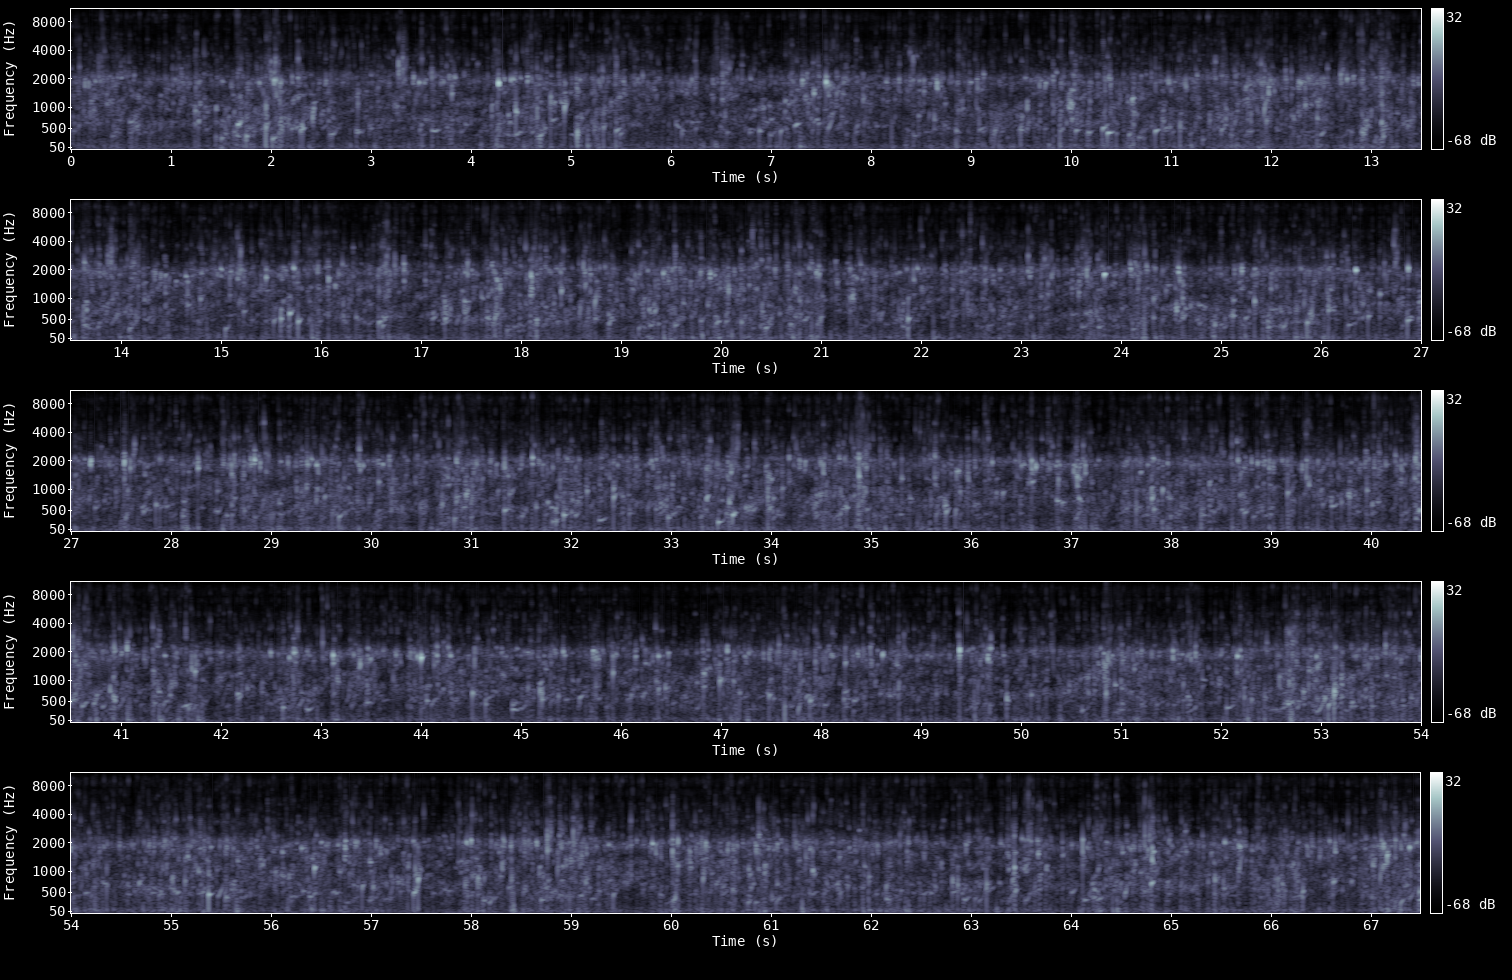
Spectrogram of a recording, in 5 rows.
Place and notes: {"title": "River Urslau, Hinterthal, Austria - River Urslau (hydrophone recording)", "date": "2015-07-21 14:00:00", "description": "Stereo hydrophones in the lovely clear, cold, shallow River Urslau. The very next day this was a muddy torrent after storms in the mountains. Recorded with JrF hydrophones and Tascam DR-680mkII recorder.", "latitude": "47.41", "longitude": "12.97", "altitude": "998", "timezone": "Europe/Vienna"}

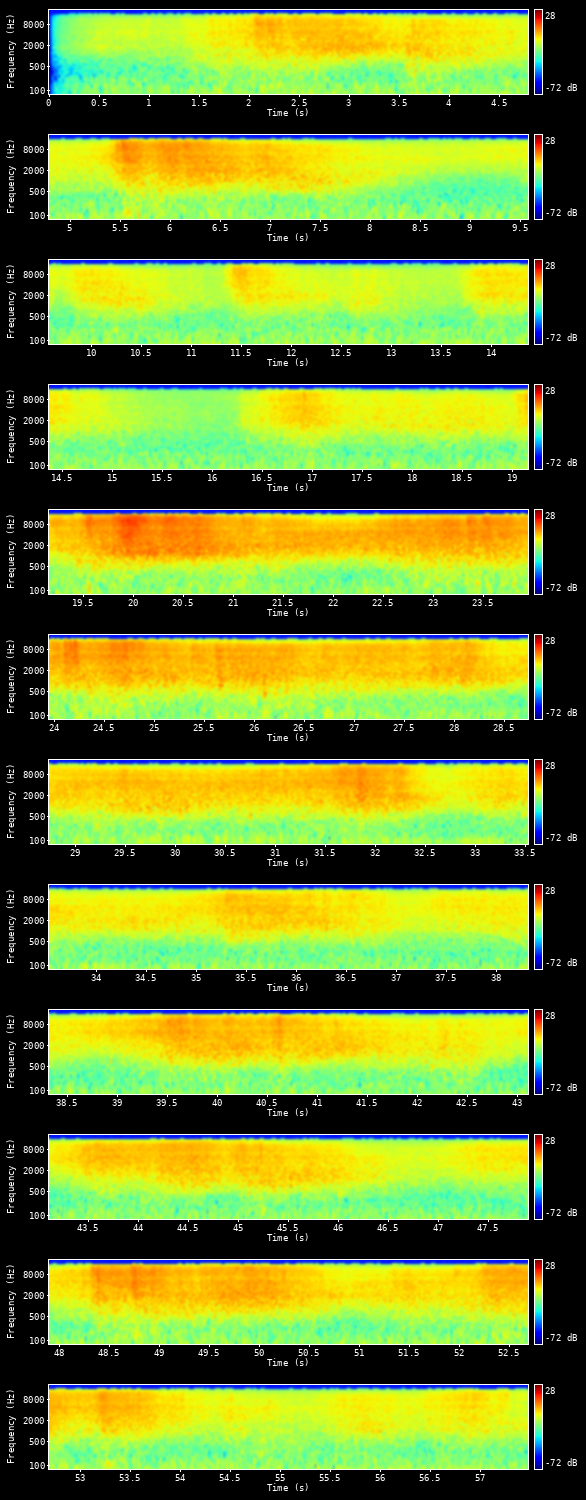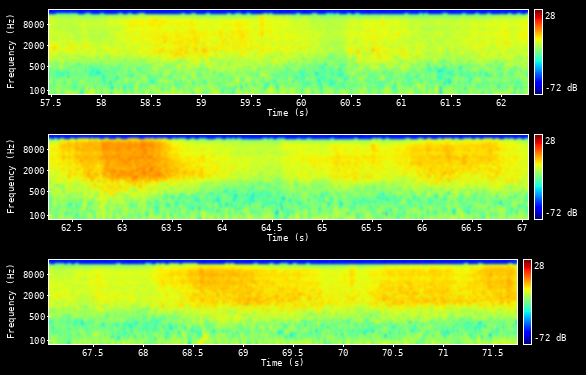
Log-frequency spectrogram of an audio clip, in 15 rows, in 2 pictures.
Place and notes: {"title": "Dover Beach", "date": "2009-09-29 21:48:00", "description": "Surf at the cobblestone beach of Dover with the rumbling of the ferryboats' engines at the Eastern Docks in the background.", "latitude": "51.12", "longitude": "1.32", "altitude": "6", "timezone": "Europe/Berlin"}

